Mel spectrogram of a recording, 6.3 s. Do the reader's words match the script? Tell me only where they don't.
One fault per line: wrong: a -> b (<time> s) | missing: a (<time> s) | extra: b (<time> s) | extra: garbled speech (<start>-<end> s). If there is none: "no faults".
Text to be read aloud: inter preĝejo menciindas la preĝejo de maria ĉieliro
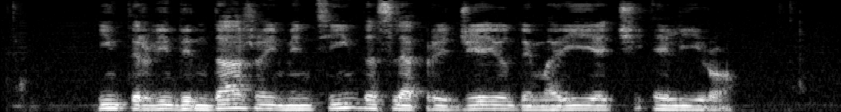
wrong: preĝejo -> vidindaĵoj (1.2 s)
